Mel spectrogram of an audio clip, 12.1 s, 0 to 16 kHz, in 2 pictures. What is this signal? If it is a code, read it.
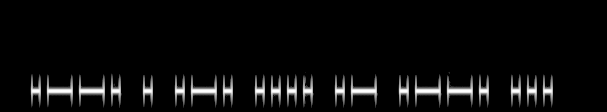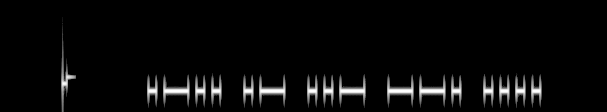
Morse code, heard as a keyed tone, about 15 wpm, 700 Hz. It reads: PERHAPS LAUGH
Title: Sentences from Top 500 Words - New Word Drill - 15wpm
